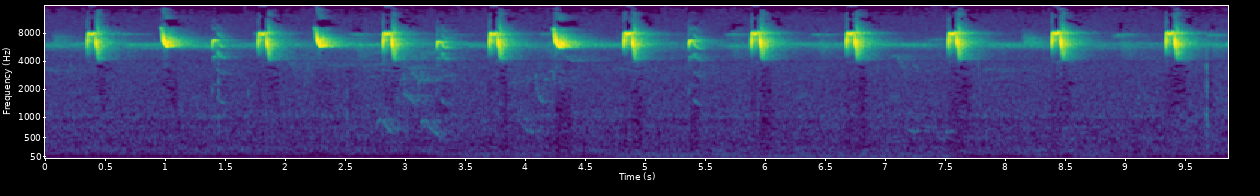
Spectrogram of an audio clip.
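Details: Territorial violet sabrewing in the wild in Costa Rica gives sharp, very high chips, about one every two-thirds of a second, in a steady aggressive series over faint hiss; this species defends its territory vocally and by chasing other hummingbirds.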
